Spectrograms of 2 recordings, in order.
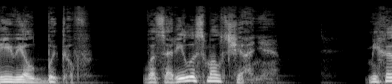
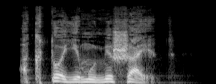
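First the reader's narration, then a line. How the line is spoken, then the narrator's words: Angry. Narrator (Russian): сердито сказал Быков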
